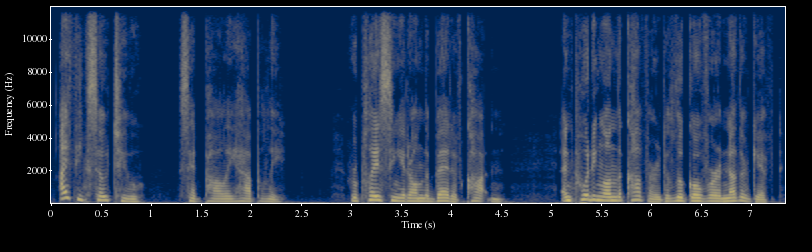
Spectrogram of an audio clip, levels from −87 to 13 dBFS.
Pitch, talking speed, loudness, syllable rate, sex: 175 Hz, 195 wpm, -19 LUFS, 6.1 syllables/s, female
